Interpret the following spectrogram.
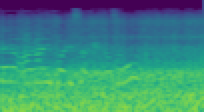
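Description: Steady rushing water of a waterfall and river, with wind buffeting the microphone, and voices heard over it.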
